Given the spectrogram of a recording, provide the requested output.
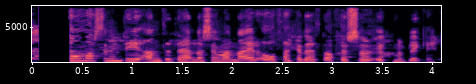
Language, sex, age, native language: Icelandic, female, 30-39, Icelandic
